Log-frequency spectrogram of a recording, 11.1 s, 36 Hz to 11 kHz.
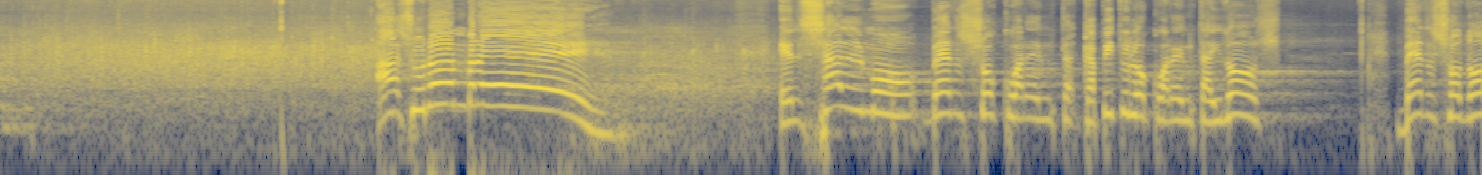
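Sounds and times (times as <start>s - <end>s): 
audience applauding: 0.0s - 6.0s
speech: 2.8s - 4.7s, 5.8s - 9.7s, 10.3s - 11.1s.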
